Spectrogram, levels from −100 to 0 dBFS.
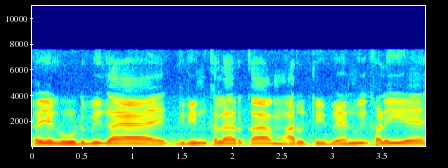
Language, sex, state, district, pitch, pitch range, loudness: Hindi, male, Uttar Pradesh, Deoria, 145 Hz, 130-150 Hz, -21 LUFS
